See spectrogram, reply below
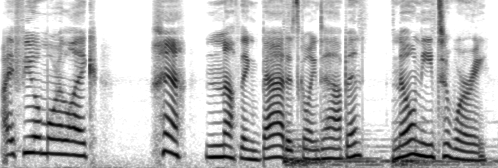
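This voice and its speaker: A woman's voice: on the high side, animated, slow, faint music behind. A woman playing a stressed, caring young best friend, venting earnestly and intimately to the listener in a conversational audio roleplay. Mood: softer, grateful. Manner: conversational, sighing, rambling, earnest.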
